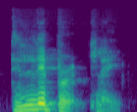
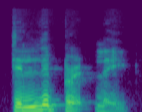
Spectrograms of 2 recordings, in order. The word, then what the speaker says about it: deliberately: Now, if you look at the spelling of the word, it is deliberately, but in speaking, we drop the letter, so we have D-lib, but we drop that bit, the third E there, the third vowel, so it becomes deliberately.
